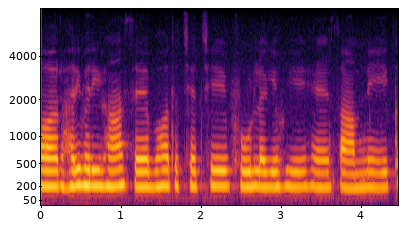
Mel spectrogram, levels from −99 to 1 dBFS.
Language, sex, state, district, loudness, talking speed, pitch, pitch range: Hindi, female, Haryana, Jhajjar, -16 LUFS, 185 wpm, 195 Hz, 190-195 Hz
